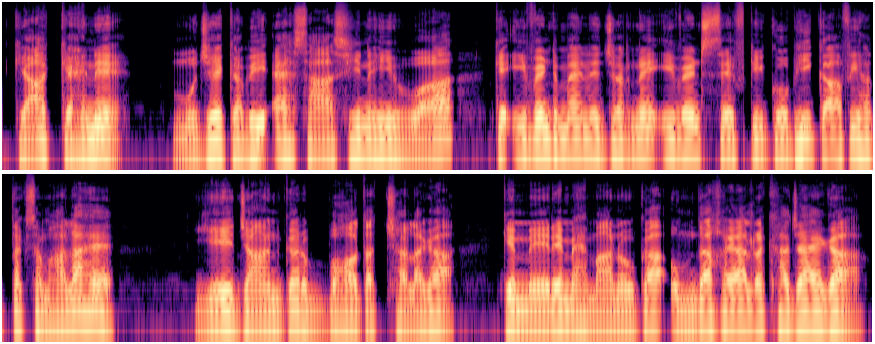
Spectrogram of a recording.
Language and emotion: Urdu, surprised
